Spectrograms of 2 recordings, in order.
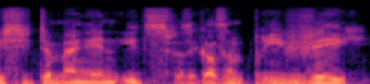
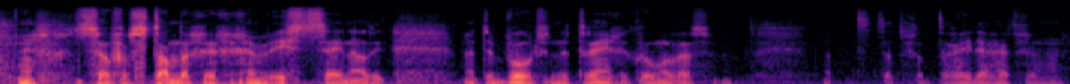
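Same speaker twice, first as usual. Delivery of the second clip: fading, tired; 3 semitones lower, 10 dB quieter than usual. Acted. Old man tells Roger he'll rest, fading quietly. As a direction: voice sinking lower and softer, weary.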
